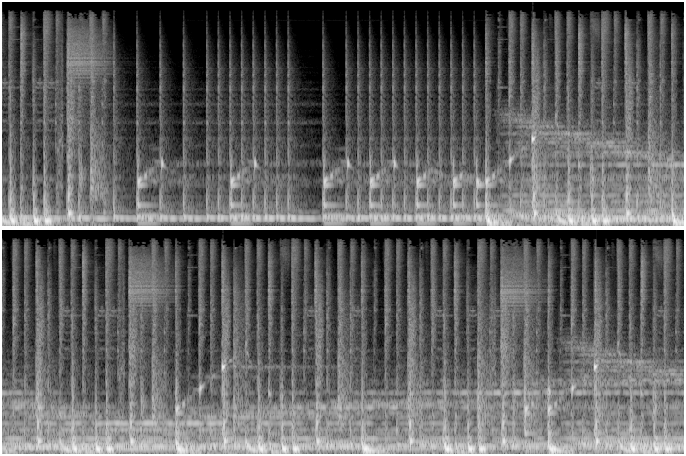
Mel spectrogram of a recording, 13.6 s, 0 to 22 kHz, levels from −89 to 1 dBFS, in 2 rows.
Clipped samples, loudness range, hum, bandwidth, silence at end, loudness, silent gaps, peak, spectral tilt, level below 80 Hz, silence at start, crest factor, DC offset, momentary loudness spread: under 0.1%; 7 LU; none; 19 kHz; 0 s; -15 LUFS; none; 0 dBFS; -5.5 dB/octave; -22 dBFS; 0 s; 14 dB; under 0.1%; 9 LU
